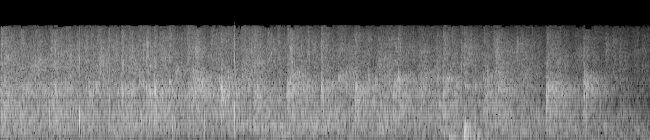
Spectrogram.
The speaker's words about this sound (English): And while they're passing those out, let's give a round of applause to our mothers, all right?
